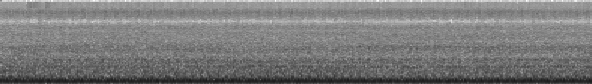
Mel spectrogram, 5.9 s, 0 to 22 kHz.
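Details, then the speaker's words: Twin-turbo small-block Chevy 350 rat rod, oil pressure held, randomly started with a loud heavy idle and a steady thudding knock about four per second under the exhaust; owner suspects a valve hitting something or something from header welding dropped inside, unconfirmed. "it just it sounded like something was bouncing off the back of something sounds like a valve hitting something or on knocker i don't know"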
